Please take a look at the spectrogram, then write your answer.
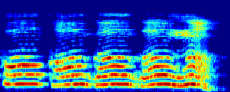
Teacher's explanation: पहला क वर्ग जो है वो कंठ में स्पर्श करता है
